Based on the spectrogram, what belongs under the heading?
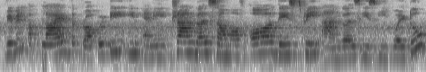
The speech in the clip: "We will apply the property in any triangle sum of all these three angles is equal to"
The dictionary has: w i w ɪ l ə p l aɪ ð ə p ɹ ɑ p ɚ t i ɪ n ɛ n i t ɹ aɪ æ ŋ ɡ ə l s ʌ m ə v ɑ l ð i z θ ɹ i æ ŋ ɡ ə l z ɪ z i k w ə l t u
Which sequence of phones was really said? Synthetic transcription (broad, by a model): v i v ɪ l ə p l aɪ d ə p ɹ ɑ p ɚ t i ɪ n ɛ n i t ɹ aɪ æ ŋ ɡ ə l s ʌ m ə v ɑ l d i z t ɹ i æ ŋ ɡ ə l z ɪ z i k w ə l t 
